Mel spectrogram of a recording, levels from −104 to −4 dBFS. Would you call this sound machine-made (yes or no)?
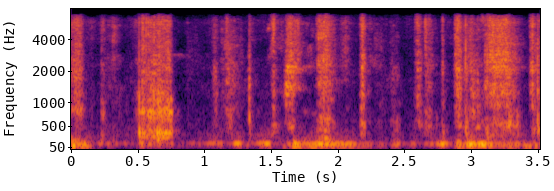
no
